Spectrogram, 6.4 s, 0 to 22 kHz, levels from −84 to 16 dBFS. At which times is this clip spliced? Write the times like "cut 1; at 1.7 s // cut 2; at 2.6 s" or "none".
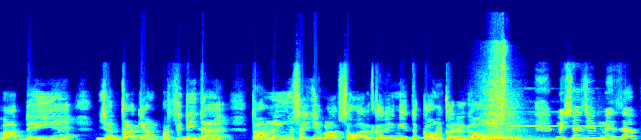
cut 1; at 5.3 s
